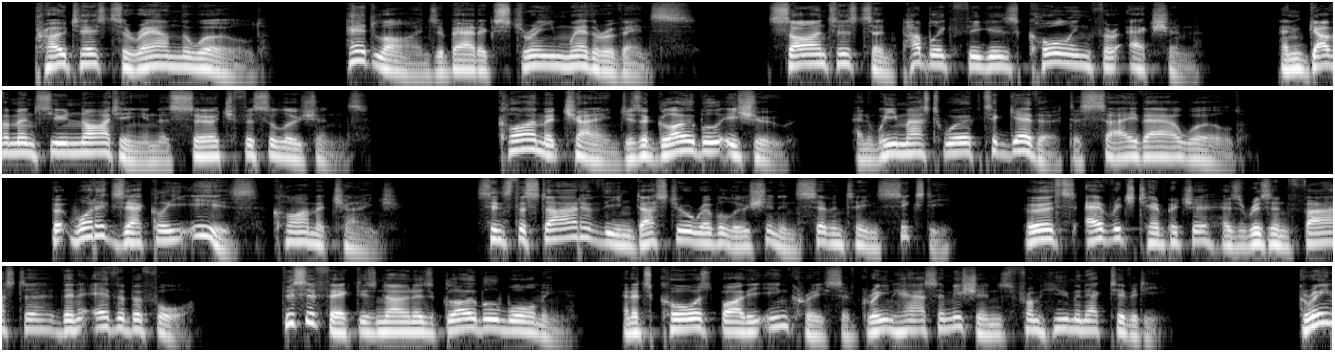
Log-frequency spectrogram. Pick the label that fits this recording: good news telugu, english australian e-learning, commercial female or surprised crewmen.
english australian e-learning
